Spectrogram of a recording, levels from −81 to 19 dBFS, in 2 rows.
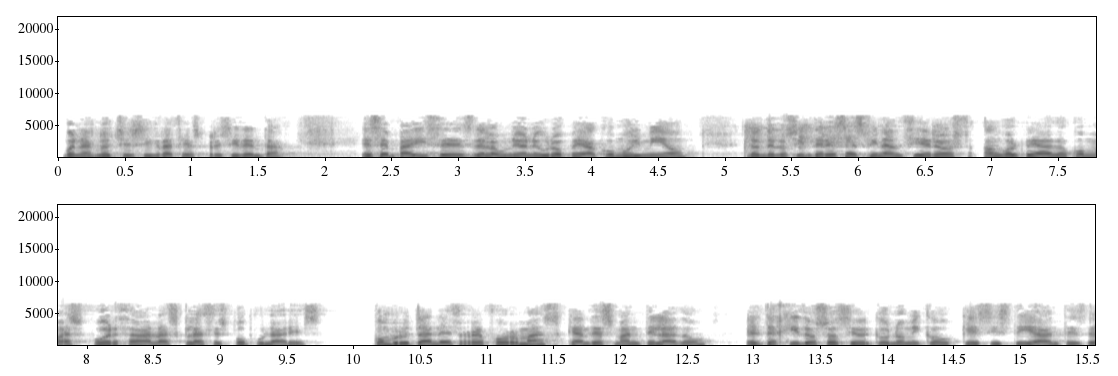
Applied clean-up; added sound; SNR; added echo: neural mask model DeepFilterNet 3.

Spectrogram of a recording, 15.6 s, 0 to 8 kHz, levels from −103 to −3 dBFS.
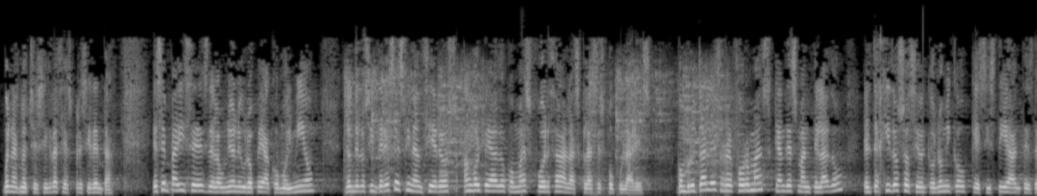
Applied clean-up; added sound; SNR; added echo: none; Glass; 14 dB; none.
